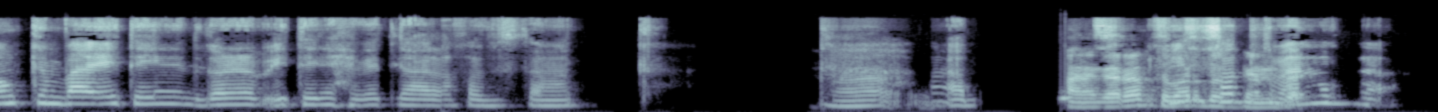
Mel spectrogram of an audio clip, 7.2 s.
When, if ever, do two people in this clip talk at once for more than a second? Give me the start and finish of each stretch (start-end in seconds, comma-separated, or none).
5.5-6.7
